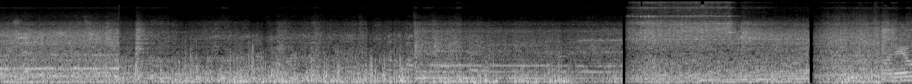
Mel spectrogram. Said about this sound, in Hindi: हे बघू शकता आपली ट्रेन आलेली आहे बघा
